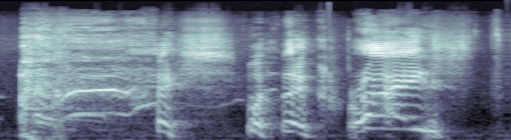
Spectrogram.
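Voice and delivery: very high, drawn-out squeal of disbelief; slow squealed oath, comic exasperation; exasperated swearing. Real, not acted. Exasperated after dog attacks him.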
